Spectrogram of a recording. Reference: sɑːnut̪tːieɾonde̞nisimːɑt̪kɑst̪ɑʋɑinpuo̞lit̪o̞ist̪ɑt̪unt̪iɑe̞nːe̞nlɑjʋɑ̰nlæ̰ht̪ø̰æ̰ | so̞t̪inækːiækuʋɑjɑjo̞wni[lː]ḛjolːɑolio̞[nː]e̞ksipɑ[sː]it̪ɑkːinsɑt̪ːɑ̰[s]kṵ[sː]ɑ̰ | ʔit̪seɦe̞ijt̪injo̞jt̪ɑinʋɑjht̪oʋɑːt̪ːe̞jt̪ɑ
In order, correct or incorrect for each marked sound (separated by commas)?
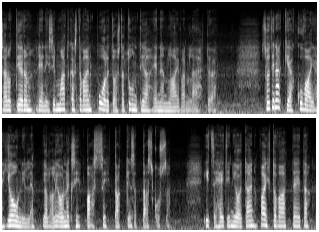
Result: correct, correct, correct, correct, correct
